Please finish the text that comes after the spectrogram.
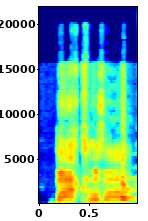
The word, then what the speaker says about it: baklava: Baklava or baklava doesn't really matter. It's the same. Either pronunciation will do.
